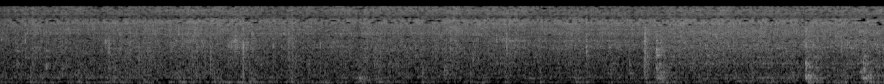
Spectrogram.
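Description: Chicken pieces sizzling steadily in hot ghee on a grill pan as they fry to golden brown, with a couple of light clicks in the second half.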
